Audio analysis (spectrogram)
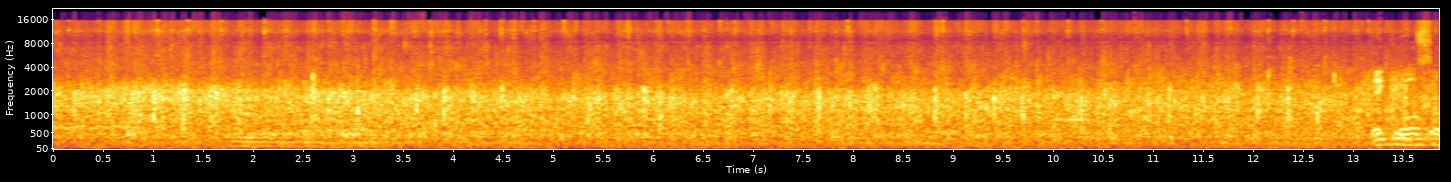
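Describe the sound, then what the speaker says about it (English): Audience applause at a closing ceremony: sustained loud clapping from a crowd throughout, with voices talking underneath. "So let's give him a huge round of applause."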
